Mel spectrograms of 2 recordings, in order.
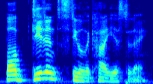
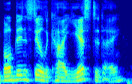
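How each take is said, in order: First: The stress falls on the word didn't. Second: The stress falls on the word yesterday. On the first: The act did not happen at all. "Focusing on he did not do that" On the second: It happened on another day. "If you put the stress on yesterday"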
